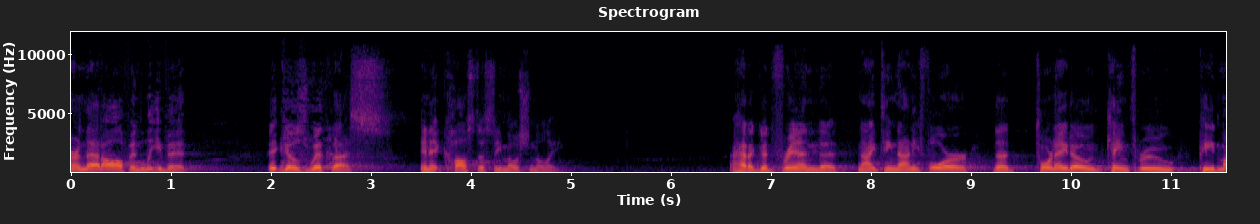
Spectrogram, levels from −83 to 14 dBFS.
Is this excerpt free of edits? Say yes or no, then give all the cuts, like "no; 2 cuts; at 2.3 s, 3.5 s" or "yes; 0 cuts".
no; 1 cut; at 7.9 s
